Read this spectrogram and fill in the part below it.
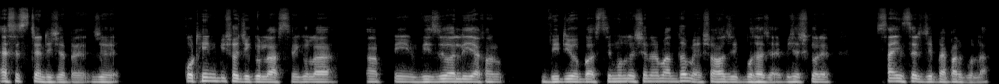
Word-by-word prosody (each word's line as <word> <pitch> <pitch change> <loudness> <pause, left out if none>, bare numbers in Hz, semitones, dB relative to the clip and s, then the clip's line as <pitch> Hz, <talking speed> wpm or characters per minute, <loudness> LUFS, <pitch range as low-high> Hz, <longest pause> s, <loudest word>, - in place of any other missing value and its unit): Assistant 140 -2 +1
হিসেবে 105 -1 -2 0.2
যে 115 -1 +1 0.8
কঠিন 160 +2 +4
বিষয় 145 -1 +3
যেগুলো 125 -1 +2
আছে 110 - -10
এগুলো 120 0 +1 0.6
আপনি 120 +2 -7 0.2
ভিজুয়ালি 125 +1 +3
এখন 120 0 -2 0.6
ভিডিও 125 +1 +3
বা 125 - +4
সিমুলেশন 135 0 0
এর 140 - -1
মাধ্যমে 135 0 +2
সহজেই 120 -2 +2
বোঝা 120 0 +5
যায়। 105 - -4
বিশেষ 115 0 -1
করে 120 -1 +1 0.6
সাইন্স 145 -3 +3
এর 135 - +2
যে 125 - +2
ব্যাপারগুলা 115 -3 -2
125 Hz, 150 wpm, -23 LUFS, 120-135 Hz, 0.8 s, বোঝা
